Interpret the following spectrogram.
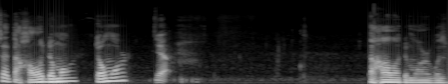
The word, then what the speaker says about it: Holodomor: widgets faster the holodomor and how do you pronounce that the holodomor domore yeah the holodomor was worth it ukrainians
